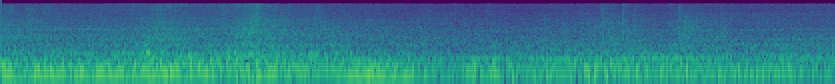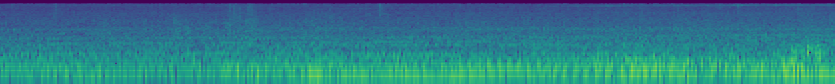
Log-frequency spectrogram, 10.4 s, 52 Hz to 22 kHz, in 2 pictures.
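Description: Inside a Volvo B5LH hybrid double-decker bus on the move: a steady low engine drone and road rumble, with a few brief rattles from the body.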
